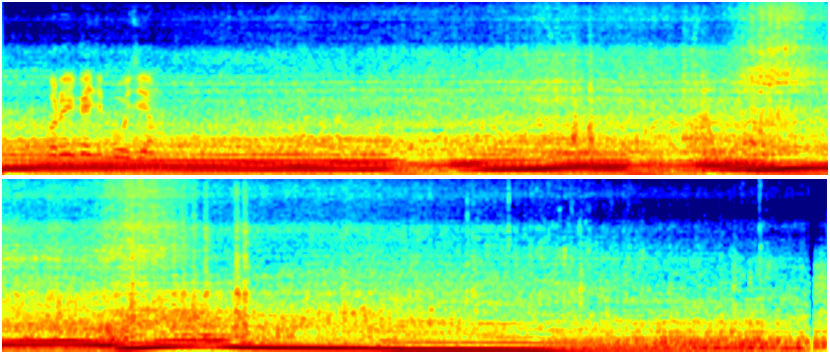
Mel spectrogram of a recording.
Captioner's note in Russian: Звук мотора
